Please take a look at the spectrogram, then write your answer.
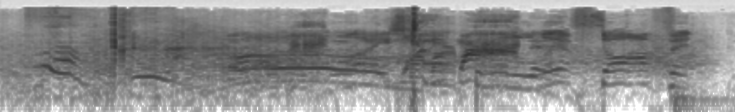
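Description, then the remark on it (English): A man, doubled over after attempting to put on a golf shoe, groans in pain, letting out a string of loud, drawn-out moans whose pitch bends and wavers, broken by a few sharper strained cries, captured by surveillance cameras. “that sounds terrible. No wonder you're in so much pain.”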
